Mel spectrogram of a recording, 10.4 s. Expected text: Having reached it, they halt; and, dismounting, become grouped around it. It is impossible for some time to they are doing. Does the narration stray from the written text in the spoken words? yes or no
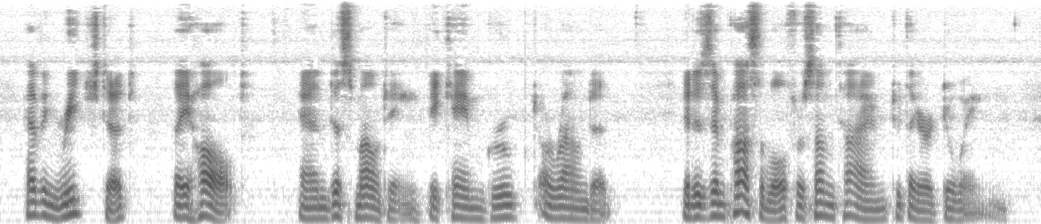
no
